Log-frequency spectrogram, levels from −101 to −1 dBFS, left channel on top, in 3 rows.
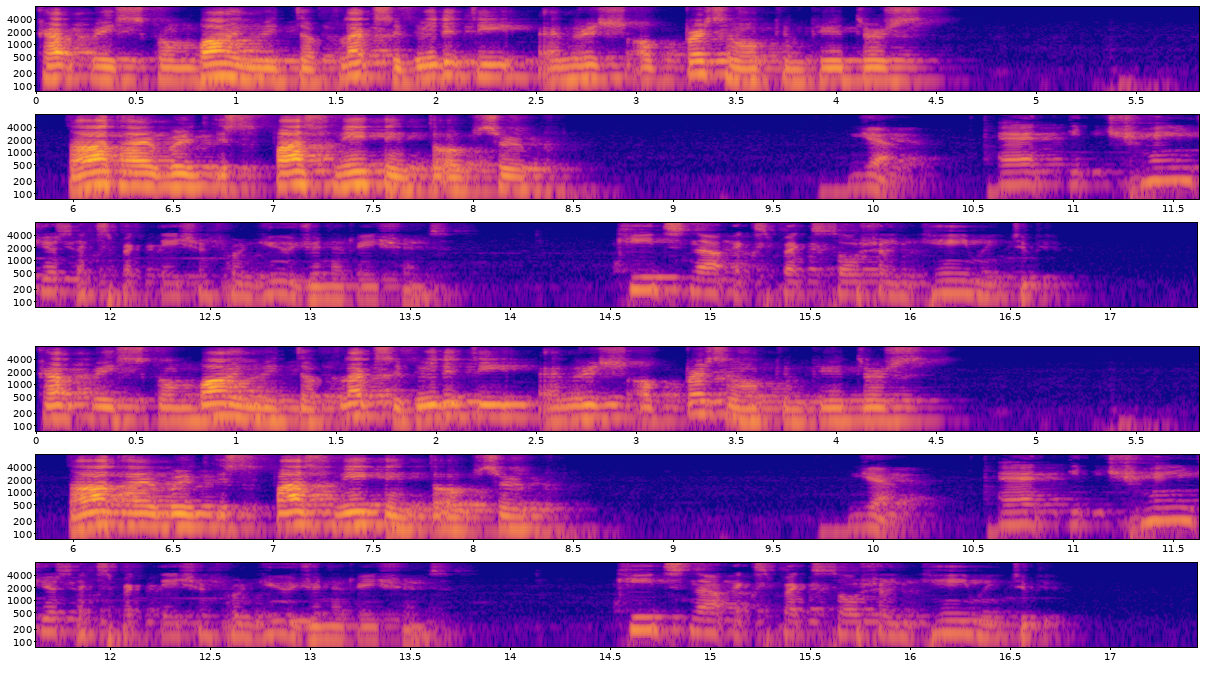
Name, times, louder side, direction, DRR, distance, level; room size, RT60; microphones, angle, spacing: voice 1, 0.0-4.4 6.0-8.3, left 2 dB, 80° left, 3 dB, 3.0 m, -28 dB
voice 2, 10.6-13.7 14.5-16.6, left 1 dB, 15° left, 6 dB, 2.1 m, -42 dB
28.0 x 20.5 x 2.4 m, 0.41 s
head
